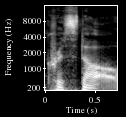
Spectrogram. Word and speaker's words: Cristal: Crystal Connors named herself after a champagne that's pronounced Cristal. – Yes. I noticed that. Like, I kind of noticed that in passing is when she said that. I was like, oh, that must be a reference to Cristal, which that's really interesting.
